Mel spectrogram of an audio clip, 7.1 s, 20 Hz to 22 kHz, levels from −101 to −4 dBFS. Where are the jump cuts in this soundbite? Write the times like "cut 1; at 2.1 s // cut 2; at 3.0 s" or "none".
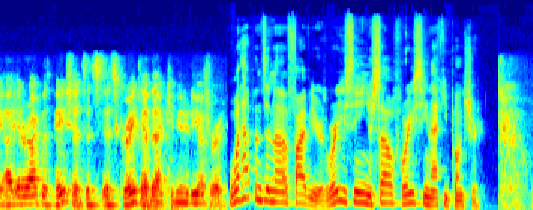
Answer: cut 1; at 3.0 s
